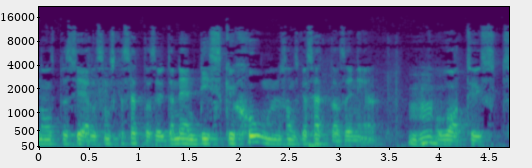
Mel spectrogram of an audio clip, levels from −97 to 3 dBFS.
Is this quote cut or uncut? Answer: uncut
